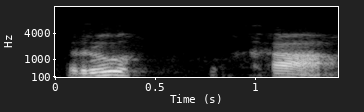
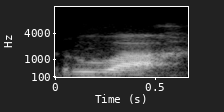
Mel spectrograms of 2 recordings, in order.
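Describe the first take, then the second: First: The a vowel comes after the h sound. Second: The a vowel comes before the h sound. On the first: The speaker calls it wrong. "you should not pronounce it as Ruha" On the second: The speaker calls it right. "It is Ruah"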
